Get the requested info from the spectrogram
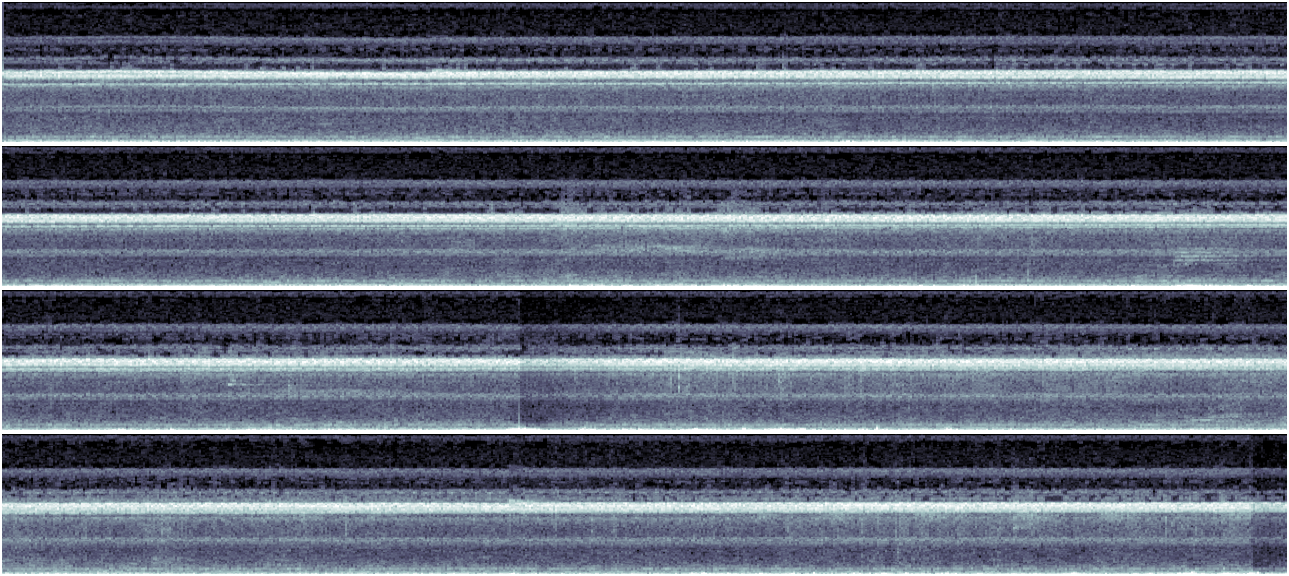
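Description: Insects holding one steady, high-pitched drone throughout, over a low rumble, with a single thump about two-thirds of the way through.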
